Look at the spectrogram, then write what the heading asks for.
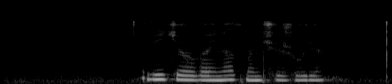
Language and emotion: Russian, neutral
